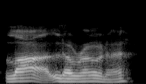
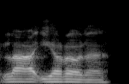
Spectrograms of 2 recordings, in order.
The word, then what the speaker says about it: La Llorona: So being a heathen that I am, uh, it's La Llorona. However, I think it's more like La Llorona. Yeah, in Spanish, when you see the double L's, it's always pronounced like a Y.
